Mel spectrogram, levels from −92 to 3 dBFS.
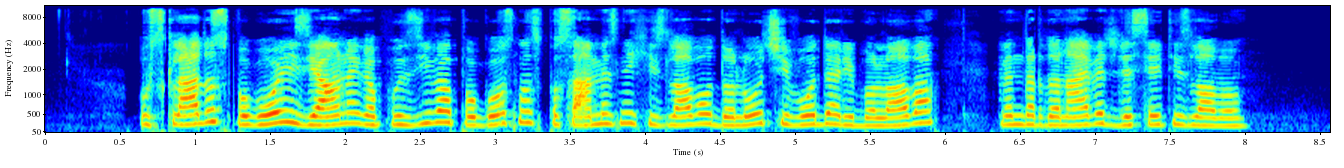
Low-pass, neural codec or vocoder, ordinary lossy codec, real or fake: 9.9 kHz; none; AAC, 32 kbps; real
